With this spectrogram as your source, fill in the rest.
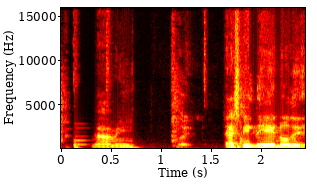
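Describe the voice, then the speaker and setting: Music plays in the background. The speaker has a New York accent and a monotone, flat intonation. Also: man. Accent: New York City. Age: 30s. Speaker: rapper and show co-host. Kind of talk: casual chat.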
